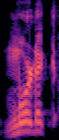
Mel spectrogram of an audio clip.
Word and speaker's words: Mordecai: right every single time Mordecai equals more duck more Mordecai Mordecai okay so it is Mordecai so I said it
